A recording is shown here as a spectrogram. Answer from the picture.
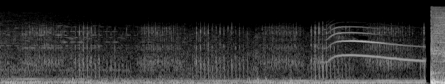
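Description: A single cat meow near the end, rising and then sliding down in pitch, over a low, steady droning hum.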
